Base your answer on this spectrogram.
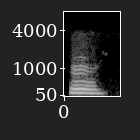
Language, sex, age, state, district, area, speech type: Odia, male, 45-60, Odisha, Nuapada, urban, conversation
